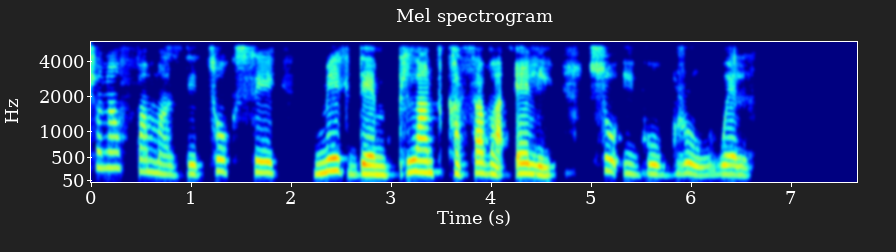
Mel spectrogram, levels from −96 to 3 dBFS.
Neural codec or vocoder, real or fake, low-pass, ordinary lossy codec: vocoder, 44.1 kHz, 128 mel bands, Pupu-Vocoder; fake; 5.4 kHz; none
